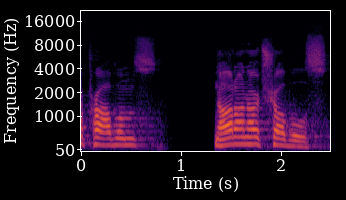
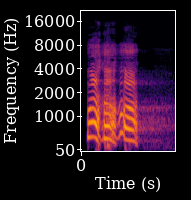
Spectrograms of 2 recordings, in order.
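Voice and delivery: loud, high burst of hammed-up panic; wordless mock-terrified outcry; mock cry of fear; 11 semitones higher, 15 dB louder than usual. Disciples on the boat crying out, mock fear. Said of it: "they cried out for fear".

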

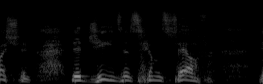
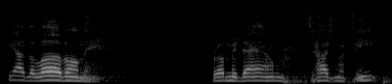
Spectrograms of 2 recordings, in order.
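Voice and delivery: usual speaking voice

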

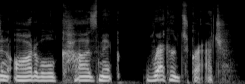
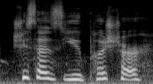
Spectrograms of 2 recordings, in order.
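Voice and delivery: unsure; 4 semitones higher than usual. Acted. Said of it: "my voice is unsure".

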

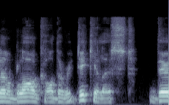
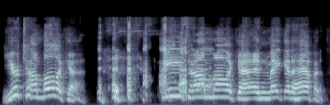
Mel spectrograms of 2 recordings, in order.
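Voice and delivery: laughing encouragement; 9 semitones higher, 3 dB louder than usual. Retold or imitated. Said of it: "I go".

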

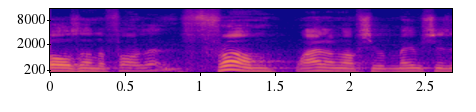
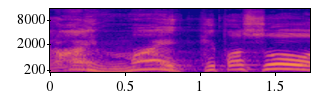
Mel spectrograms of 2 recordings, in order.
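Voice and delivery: imitating Arturo; 7 semitones higher, 5 dB louder, much slower than usual. Arturo teasing in Spanish.

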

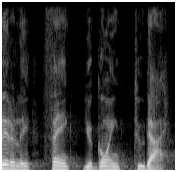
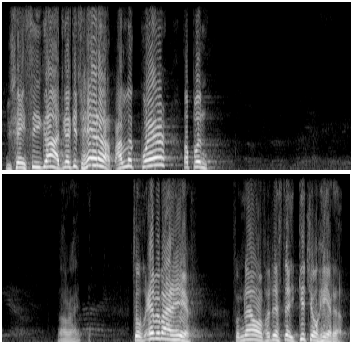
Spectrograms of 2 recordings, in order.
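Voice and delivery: high, loud, fervent sermon; rising preacher's fire; full-force preaching; 6 semitones higher, 8 dB louder than usual. Acted. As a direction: drive it home to the congregation.

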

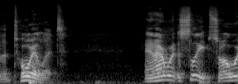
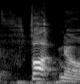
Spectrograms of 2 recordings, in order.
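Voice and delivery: loud refusal; 4 semitones higher, 11 dB louder than usual. Retold or imitated. Refusing to clean vomit tub.

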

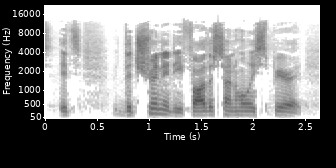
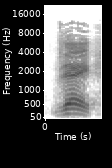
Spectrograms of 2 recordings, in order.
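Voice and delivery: "they" set apart with a louder hit; stress on they; 7 dB louder than usual. Shown as a demonstration. Preacher contrasting "they" with the church. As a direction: lean on "they", not us. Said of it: "not us or some among you".

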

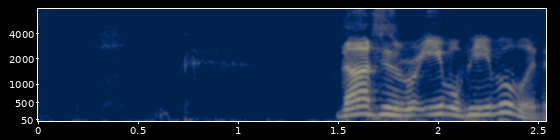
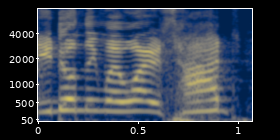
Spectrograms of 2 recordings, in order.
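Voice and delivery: indignant; 8 semitones higher, 7 dB louder than usual. Retold or imitated. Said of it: "he's like".

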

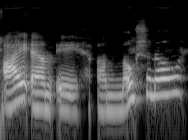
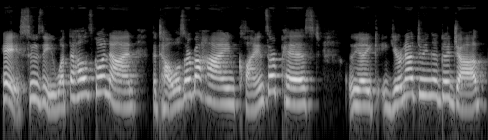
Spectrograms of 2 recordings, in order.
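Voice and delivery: harsh confrontation; 3 semitones higher, 4 dB louder than usual. Shown as a demonstration. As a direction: show how not to confront a coworker.

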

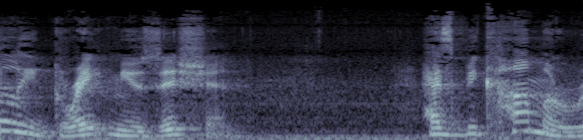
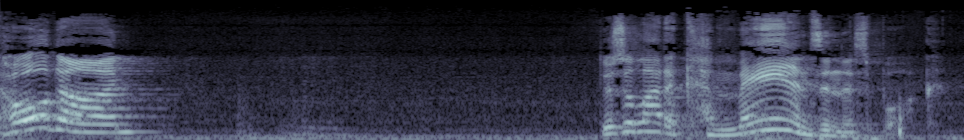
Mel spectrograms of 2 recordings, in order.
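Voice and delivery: raised, louder protest at the start; sceptical objector; 6 semitones higher, 4 dB louder than usual. Acted. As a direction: push back like a doubtful listener. Voicing a sceptical listener's objection.

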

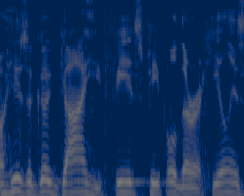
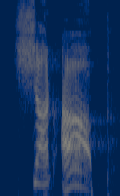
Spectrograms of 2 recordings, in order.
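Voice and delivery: sharp higher snap from the crowd; crowd snapping; 10 semitones higher, 5 dB louder than usual. Acted. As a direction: shut him down, annoyed crowd. Crowd rebukes blind man.

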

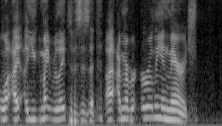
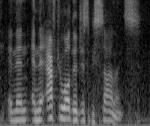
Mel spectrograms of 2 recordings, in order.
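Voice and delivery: ordinary delivery

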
